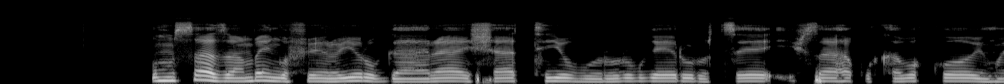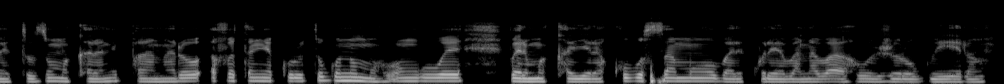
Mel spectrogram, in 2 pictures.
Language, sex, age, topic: Kinyarwanda, male, 25-35, health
